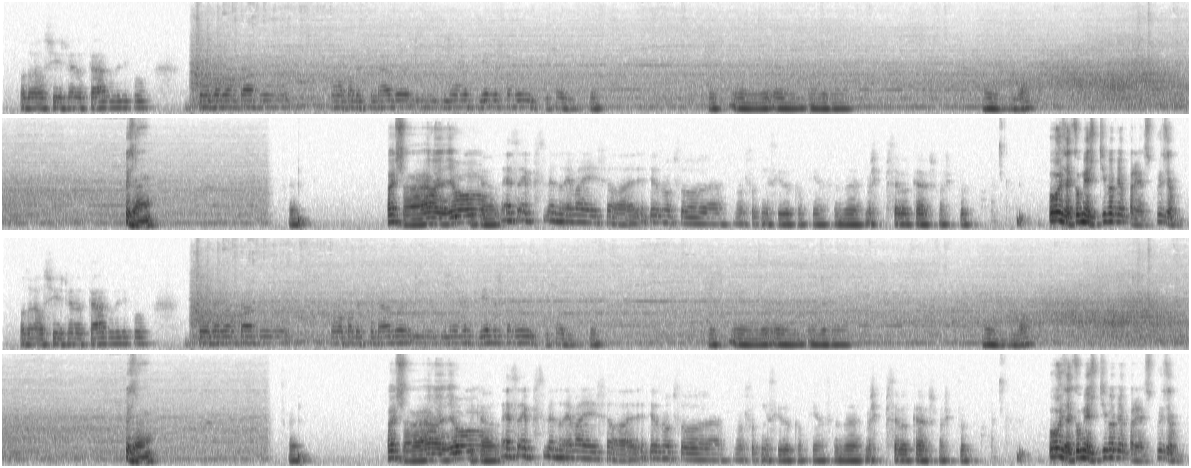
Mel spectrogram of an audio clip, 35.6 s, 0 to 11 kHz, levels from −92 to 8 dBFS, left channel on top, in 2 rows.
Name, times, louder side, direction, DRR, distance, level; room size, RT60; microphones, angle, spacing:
voice 1, 0.3-2.2 2.9-9.0 10.6-12.7 14.7-15.4 22.1-22.3 24.8-32.3, equal, 45° right, 0.7 m, -31 dB
sound 1, 2.8-21.8, right 1 dB, 5° right, 0.5 m, -41 dB
voice 2, 19.7-20.0 23.6-25.1 33.0-33.1 33.5-35.4, left 2 dB, 40° left, 0.5 m, -22 dB
3.3 x 2.2 x 2.8 m
head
